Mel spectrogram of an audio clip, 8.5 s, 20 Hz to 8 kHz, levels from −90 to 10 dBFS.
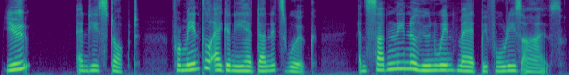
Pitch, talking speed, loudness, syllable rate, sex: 210 Hz, 135 wpm, -16 LUFS, 4.3 syllables/s, female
